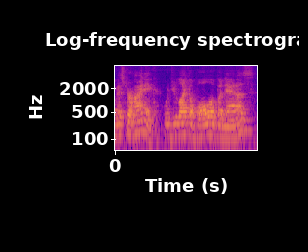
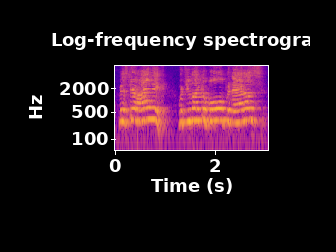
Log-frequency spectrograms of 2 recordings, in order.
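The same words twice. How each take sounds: First: It is spoken at a lower, deeper pitch. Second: It is spoken loudly at a high pitch. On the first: An older listener can hear it well. The speaker calls it right. "in a lower tone" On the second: An older listener cannot hear it well. The speaker calls it wrong. "their voice goes higher when they speak loud"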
